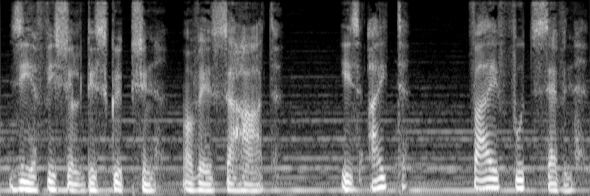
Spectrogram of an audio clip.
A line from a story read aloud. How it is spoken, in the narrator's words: Poirot paused and then added softly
